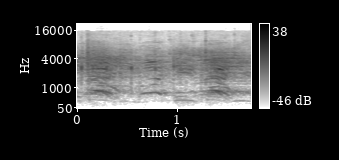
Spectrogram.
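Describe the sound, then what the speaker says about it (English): A basketball crowd at an OCAA women's game in Conestoga's gym roars for the Condors, a dense wash of cheering and shouting voices rising and falling in two swells over a brief moment. "As the crowd getting behind their Condors."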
